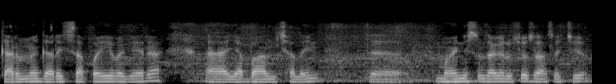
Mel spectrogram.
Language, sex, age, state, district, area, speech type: Kashmiri, male, 18-30, Jammu and Kashmir, Shopian, rural, spontaneous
